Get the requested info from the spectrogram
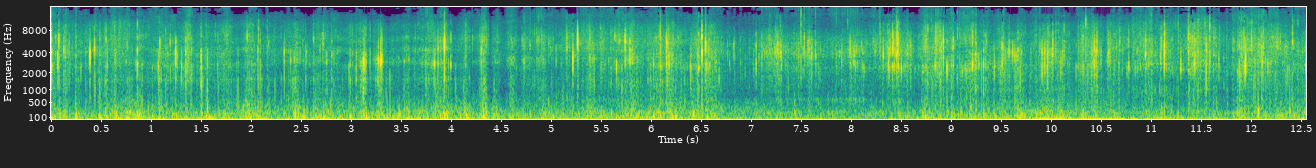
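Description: Rubber gloves rubbing and crinkling close to the ears of a binaural microphone: a steady run of small crackles and rubbing sounds, a little louder about ten seconds in.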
